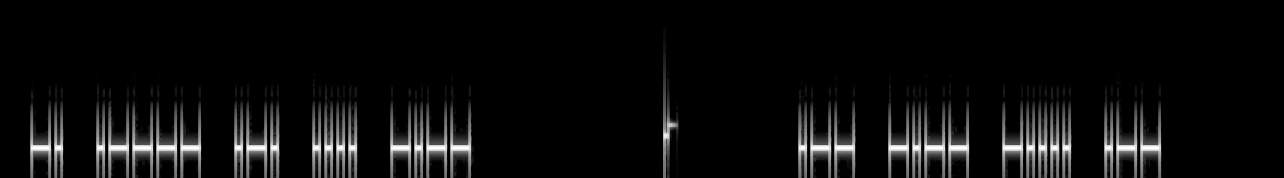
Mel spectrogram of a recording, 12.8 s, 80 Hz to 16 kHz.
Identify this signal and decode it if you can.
Morse code, heard as a keyed tone, about 20 wpm, spaced as for 15 wpm, 700 Hz. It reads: N1RHY WY6W
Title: 167 Lesson 27g - Number 7 - Call Signs 20wpm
